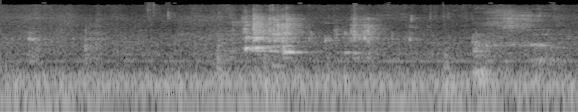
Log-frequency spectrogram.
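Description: Crown whisky being poured over ice with water, with a short splashing trickle and a few light clinks of cubes, fairly quiet over a steady low background hum.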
